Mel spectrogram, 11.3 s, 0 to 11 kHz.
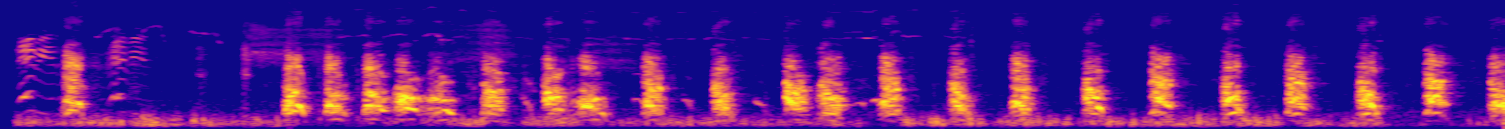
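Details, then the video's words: Border Collie Panda, a 9.5-year-old retired agility dog, during protection training: a rapid run of sharp barks at roughly two per second, rather uneven, with a few whining, wavering yelps at the start and low background rumble. "border collie Panda protection training"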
